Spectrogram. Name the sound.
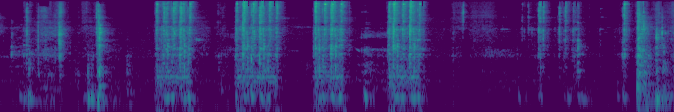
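sewing machine stitching at low speed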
